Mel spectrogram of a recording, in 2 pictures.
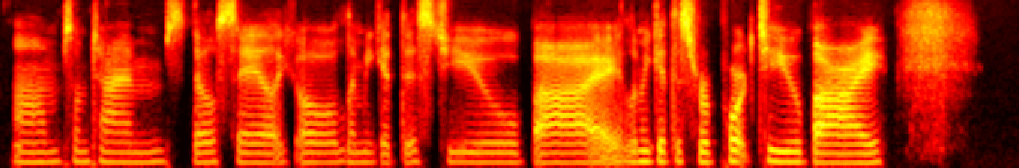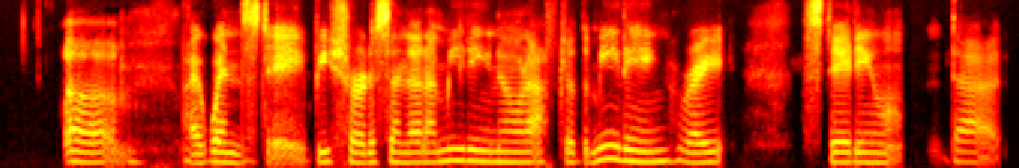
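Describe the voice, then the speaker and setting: A woman's voice: on the low side, gravelly, fairly bright tone, no echo. A woman presenting an informal how-to walkthrough, often checking in with little conversational tags as she explains. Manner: checks in with "right?" and "you know". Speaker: presenter giving a how-to tutorial.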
